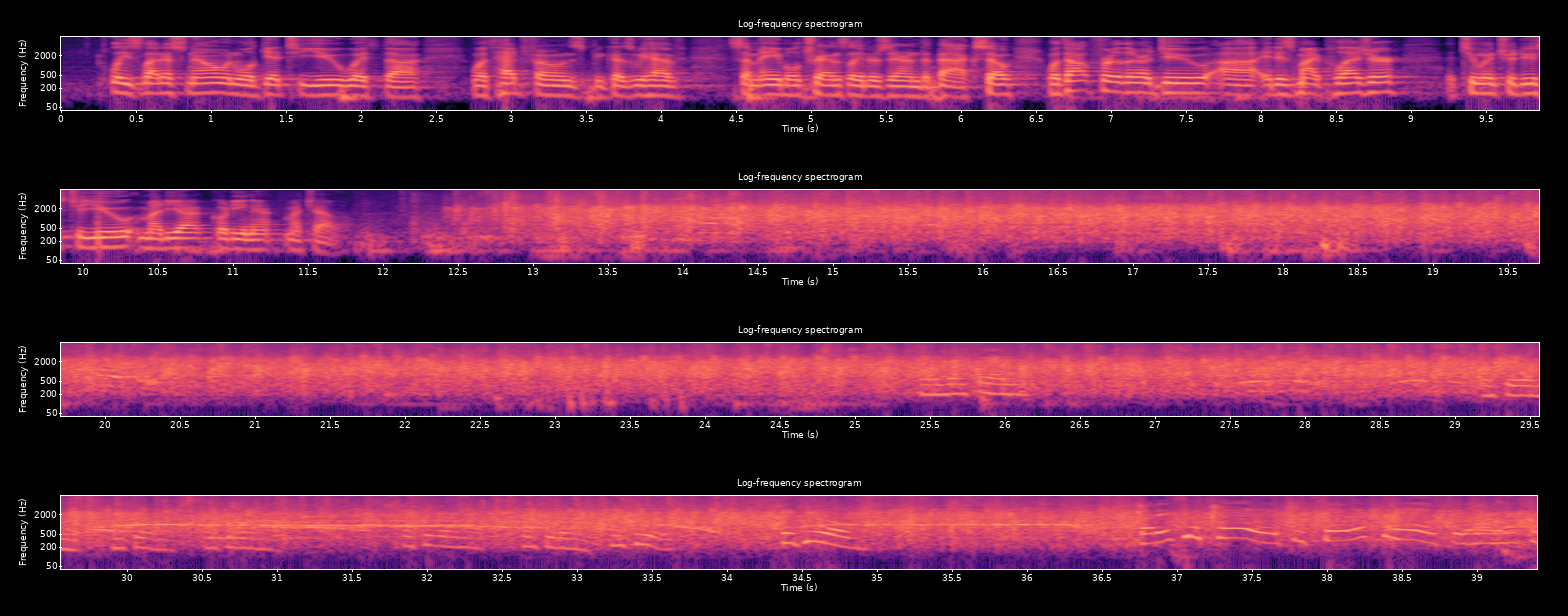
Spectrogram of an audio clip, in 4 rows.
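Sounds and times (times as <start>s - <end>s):
speech: 0.4s - 12.0s
audience applause: 12.2s - 39.3s.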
